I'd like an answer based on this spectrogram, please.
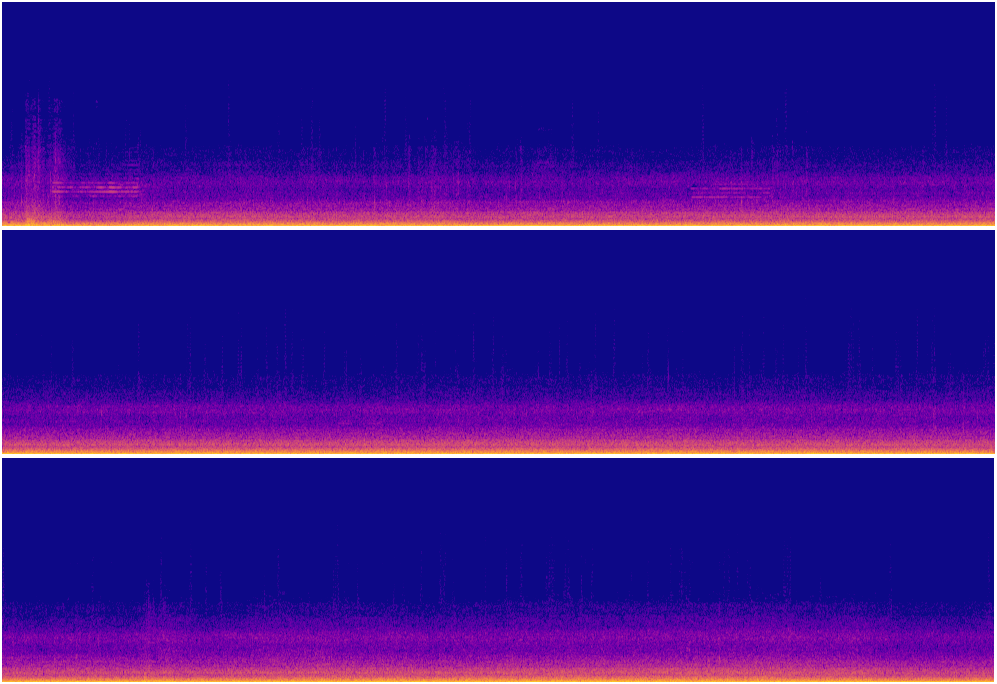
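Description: A car driving, heard as a steady low rumble of engine and road noise. Faint short high tones come about a second in and again about seven seconds in.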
